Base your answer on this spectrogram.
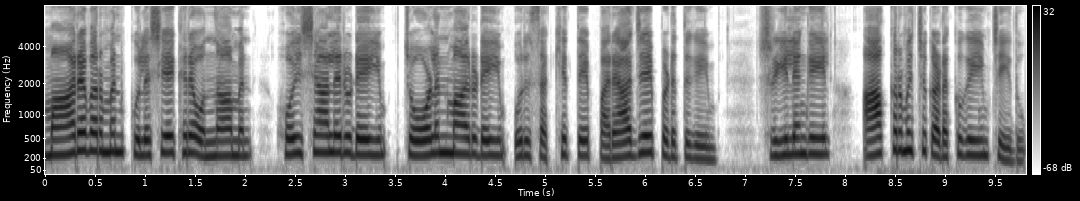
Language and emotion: Malayalam, neutral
